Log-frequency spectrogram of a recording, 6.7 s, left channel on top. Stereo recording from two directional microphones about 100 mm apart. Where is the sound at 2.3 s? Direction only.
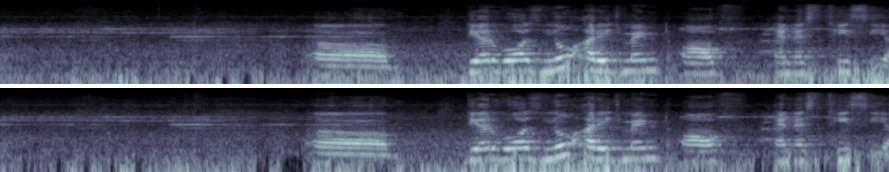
25° left (ahead or behind).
